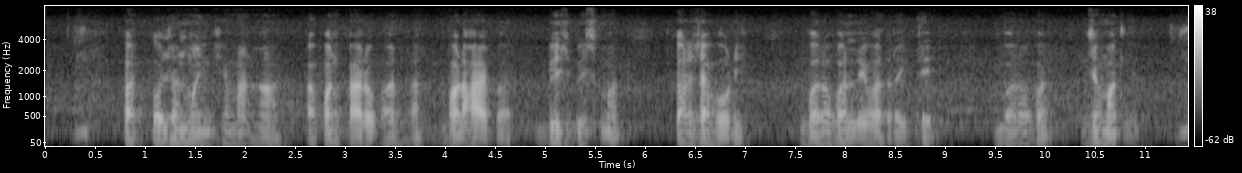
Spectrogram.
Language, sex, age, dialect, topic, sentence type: Chhattisgarhi, male, 18-24, Western/Budati/Khatahi, banking, statement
